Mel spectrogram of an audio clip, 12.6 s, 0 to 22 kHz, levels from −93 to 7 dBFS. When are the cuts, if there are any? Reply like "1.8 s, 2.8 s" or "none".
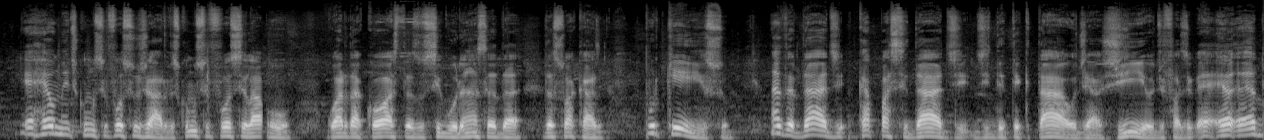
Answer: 2.6 s, 5.4 s, 8.5 s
